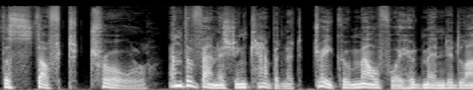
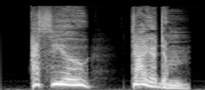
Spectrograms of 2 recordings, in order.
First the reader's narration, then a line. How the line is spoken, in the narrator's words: cried Hermione in desperation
